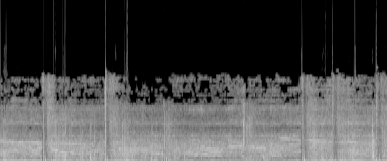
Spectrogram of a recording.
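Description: Fireworks shells bursting in quick succession, a sharp bang roughly every second, with music playing underneath.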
